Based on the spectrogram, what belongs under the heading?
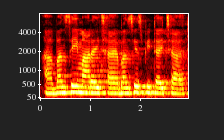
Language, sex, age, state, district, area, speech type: Maithili, female, 45-60, Bihar, Begusarai, rural, spontaneous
